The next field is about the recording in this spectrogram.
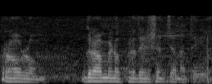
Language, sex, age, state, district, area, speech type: Kannada, male, 45-60, Karnataka, Bellary, rural, spontaneous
